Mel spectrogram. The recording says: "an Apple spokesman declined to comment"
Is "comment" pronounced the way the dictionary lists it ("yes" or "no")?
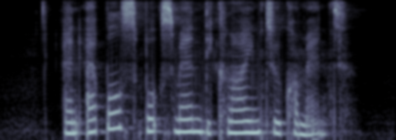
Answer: yes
